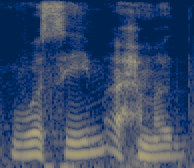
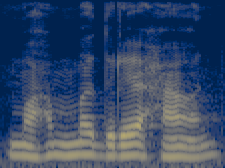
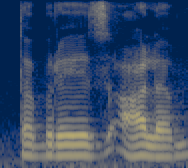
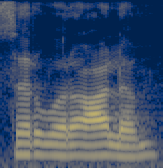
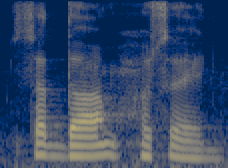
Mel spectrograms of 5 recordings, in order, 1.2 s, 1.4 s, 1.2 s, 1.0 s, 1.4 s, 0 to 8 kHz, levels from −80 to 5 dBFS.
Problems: none marked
